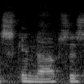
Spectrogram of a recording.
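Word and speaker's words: Scindapsus: believe on uh my last video I said skinnedopsis in a very uh questioning tone and I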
